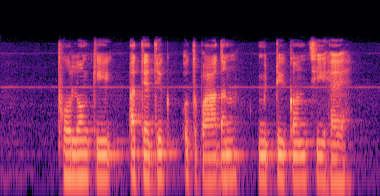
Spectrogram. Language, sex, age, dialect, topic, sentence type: Hindi, male, 25-30, Garhwali, agriculture, question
